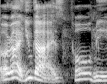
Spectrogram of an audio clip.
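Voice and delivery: mock stage call, sliding into the sung line; bandleader cueing crowd. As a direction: imitate a frontman starting a singalong. Acting bandleader cueing crowd singalong.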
